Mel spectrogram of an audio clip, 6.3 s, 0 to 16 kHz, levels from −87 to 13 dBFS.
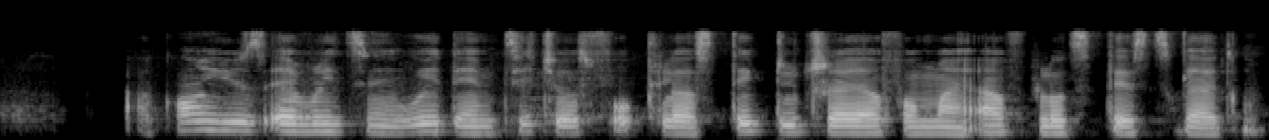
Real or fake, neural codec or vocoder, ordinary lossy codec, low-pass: real; none; none; 7.2 kHz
